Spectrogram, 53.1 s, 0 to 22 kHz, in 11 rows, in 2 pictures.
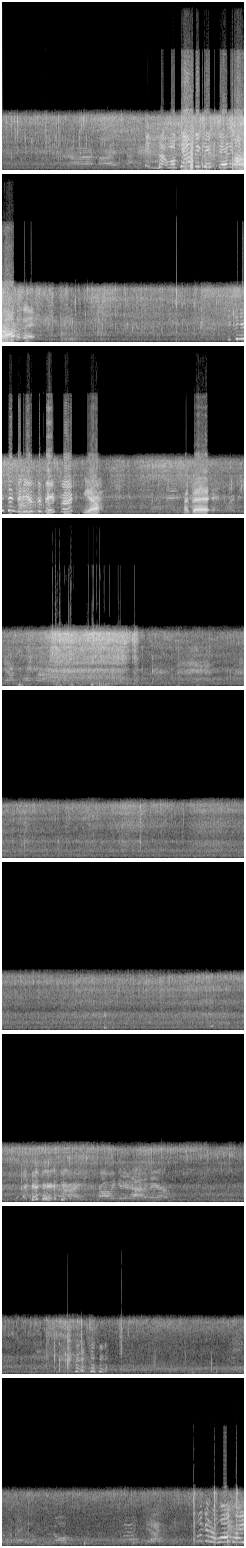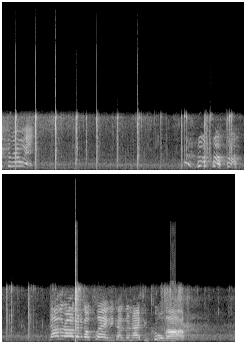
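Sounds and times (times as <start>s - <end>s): garden hose spraying water: 0.0s - 53.0s.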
